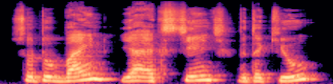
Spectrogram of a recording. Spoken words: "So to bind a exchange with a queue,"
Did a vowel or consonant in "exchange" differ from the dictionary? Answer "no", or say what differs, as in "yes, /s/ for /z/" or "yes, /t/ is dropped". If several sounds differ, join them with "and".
no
